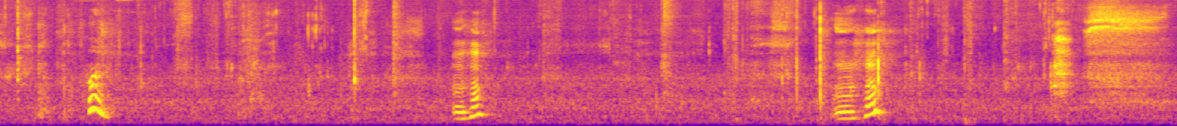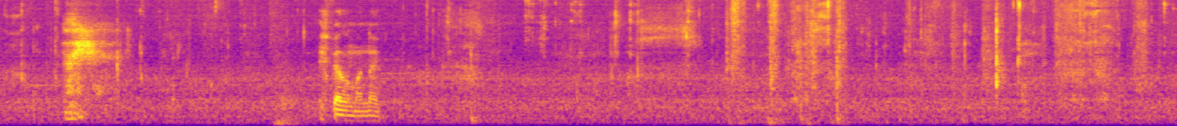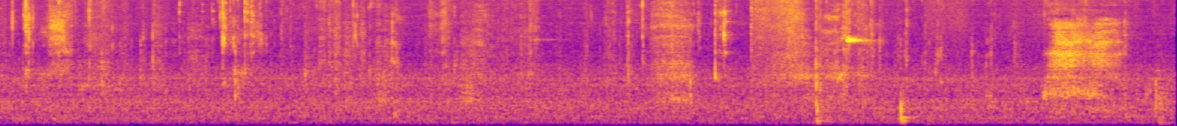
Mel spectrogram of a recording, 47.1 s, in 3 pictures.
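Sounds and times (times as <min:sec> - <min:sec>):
person chewing: 0:00.0 - 0:05.8, 0:17.2 - 0:20.0, 0:21.2 - 0:41.4.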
